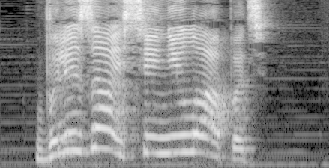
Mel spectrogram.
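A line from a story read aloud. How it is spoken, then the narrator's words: Shout. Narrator (Russian): крикнул он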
